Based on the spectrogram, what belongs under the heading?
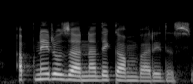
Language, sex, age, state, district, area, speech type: Punjabi, female, 60+, Punjab, Rupnagar, urban, spontaneous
